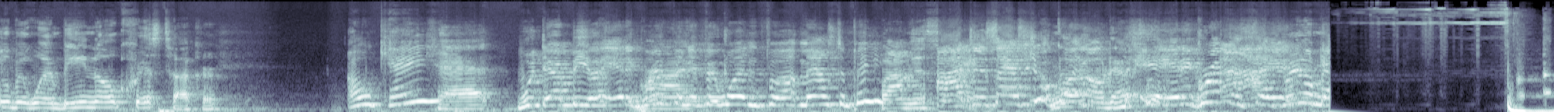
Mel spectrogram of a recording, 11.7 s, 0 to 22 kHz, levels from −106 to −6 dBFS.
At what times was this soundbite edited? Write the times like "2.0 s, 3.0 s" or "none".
10.0 s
